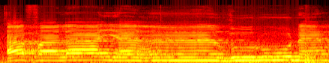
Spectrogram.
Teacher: nah dia menipiskan ghunah ketika ikhfa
